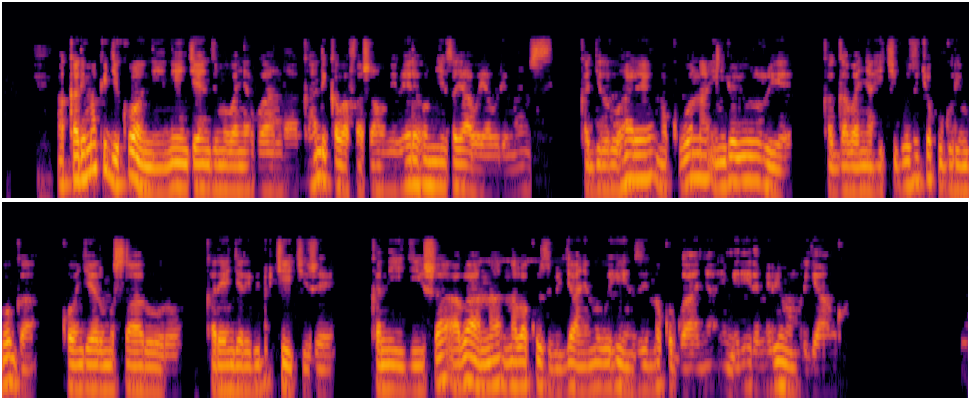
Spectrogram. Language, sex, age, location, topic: Kinyarwanda, male, 25-35, Huye, agriculture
